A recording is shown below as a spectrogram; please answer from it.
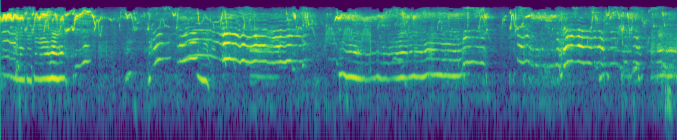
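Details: African wild dogs fighting over a kill in Laikipia County, Kenya, give a rush of high, whining squeals and twitters that overlap without pause.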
